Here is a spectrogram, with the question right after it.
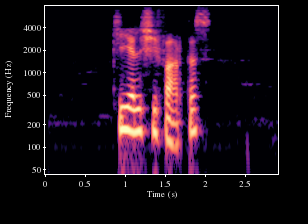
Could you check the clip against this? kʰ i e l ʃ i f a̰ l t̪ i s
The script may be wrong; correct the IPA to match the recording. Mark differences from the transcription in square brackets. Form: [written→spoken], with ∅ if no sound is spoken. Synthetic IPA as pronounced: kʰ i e l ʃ i f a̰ [l→ɾ] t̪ [i→a] s

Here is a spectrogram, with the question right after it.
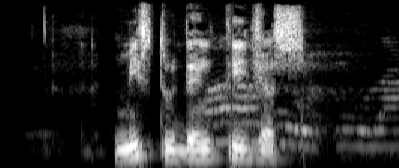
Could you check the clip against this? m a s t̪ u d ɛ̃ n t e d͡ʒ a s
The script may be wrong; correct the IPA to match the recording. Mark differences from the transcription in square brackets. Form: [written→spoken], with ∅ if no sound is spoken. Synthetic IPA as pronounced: m [a→i] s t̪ u d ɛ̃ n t [e→i] d͡ʒ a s

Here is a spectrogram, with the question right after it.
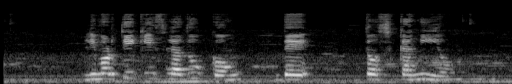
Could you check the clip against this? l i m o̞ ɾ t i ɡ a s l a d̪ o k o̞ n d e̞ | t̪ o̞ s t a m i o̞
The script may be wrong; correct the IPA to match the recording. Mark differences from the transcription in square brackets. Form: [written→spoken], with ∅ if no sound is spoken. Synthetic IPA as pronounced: l i m o̞ ɾ t i ɡ [a→i] s l a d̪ [o→u] k o̞ n d e̞ | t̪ o̞ s [t→k] a [m→n] i o̞

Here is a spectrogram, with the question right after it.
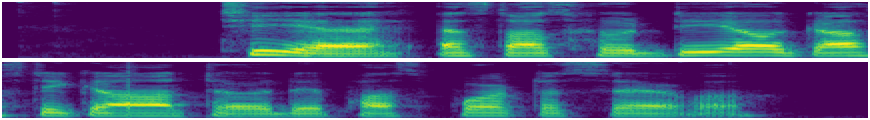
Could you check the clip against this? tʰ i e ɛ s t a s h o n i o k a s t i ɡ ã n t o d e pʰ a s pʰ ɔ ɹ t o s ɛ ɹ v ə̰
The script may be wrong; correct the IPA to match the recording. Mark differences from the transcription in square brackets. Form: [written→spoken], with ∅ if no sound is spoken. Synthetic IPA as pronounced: tʰ i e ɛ s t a s h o [n→d] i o [k→ɡ] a s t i ɡ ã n t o d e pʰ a s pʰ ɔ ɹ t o s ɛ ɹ v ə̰

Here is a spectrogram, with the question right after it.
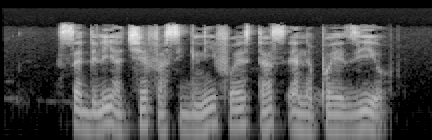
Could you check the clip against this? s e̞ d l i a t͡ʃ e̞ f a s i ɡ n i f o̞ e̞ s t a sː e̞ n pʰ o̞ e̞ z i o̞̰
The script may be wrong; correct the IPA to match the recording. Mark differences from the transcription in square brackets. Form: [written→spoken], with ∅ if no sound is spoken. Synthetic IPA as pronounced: s e̞ d l i a t͡ʃ e̞ f a s i ɡ n i f o̞ e̞ s t a [sː→s] e̞ n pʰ o̞ e̞ z i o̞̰

